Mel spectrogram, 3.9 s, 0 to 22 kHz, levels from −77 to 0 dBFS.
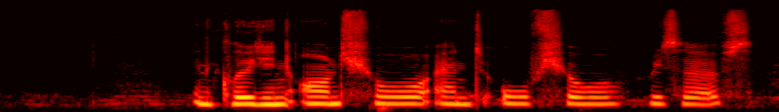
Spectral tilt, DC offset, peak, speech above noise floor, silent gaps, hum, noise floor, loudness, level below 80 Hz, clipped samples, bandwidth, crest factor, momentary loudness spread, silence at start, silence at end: -5 dB/octave; under 0.1%; -16 dBFS; 32 dB; none; none; -64 dBFS; -33 LUFS; -78 dBFS; under 0.1%; 16 kHz; 18 dB; 8 LU; 0.95 s; 0.15 s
